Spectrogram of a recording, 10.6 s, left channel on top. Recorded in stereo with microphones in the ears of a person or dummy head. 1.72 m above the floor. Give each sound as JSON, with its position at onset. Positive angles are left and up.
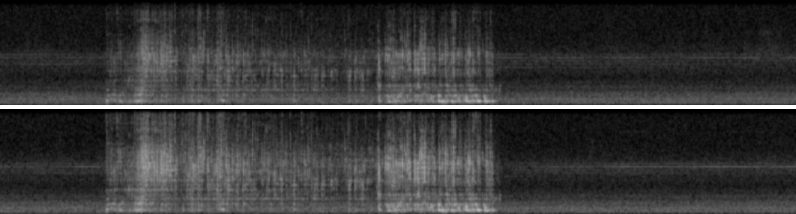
{"t": 1.4, "sound": "a toilet flushing", "side_deg": -30}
